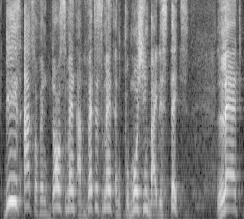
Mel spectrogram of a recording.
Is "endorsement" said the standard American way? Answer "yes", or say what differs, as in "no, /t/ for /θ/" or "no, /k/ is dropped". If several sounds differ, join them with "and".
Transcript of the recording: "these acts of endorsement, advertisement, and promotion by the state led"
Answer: no, /l/ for /ɹ/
